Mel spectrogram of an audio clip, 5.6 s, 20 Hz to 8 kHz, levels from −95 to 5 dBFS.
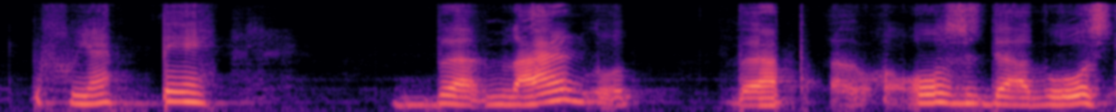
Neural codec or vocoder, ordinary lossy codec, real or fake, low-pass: codec, 16 kHz in and 24 kHz out, 0.6 kbps, FireRedTTS-2 codec; none; fake; 7.2 kHz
